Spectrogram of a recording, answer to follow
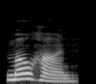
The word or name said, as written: mohan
